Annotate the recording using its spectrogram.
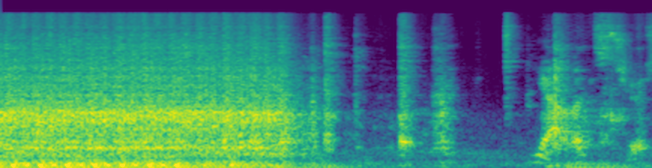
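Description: Computerized sewing machine stitching a straight stitch through paper, a fast even needle rhythm over the motor's whine, which stops suddenly about halfway through. A few light clicks follow.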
